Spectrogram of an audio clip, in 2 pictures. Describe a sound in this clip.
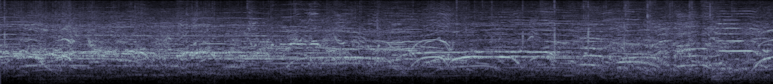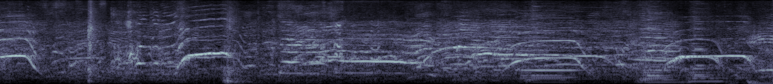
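A crowd cheers and screams loudly in a large hall.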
